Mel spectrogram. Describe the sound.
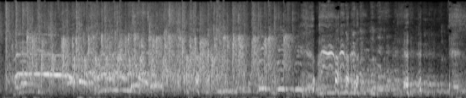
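An audience at a Sovereign Grace Fellowship in Smyrna, Tennessee, gives sustained applause for a man who filled in as teacher the week before, a dense crackle of many hands clapping for about nine seconds, loud and steady, with scattered laughs and voices in the crowd.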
